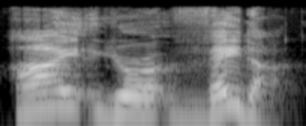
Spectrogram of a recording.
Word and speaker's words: Ayurveda: As one who has had to relearn the pronunciation of turmeric and not turmeric, I was taught the pronunciation of Ayurveda is Ayurveda. Now, Ayurveda is spelled A-Y-U-R-V-E-D-A.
